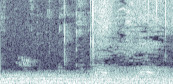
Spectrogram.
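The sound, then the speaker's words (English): Crows cawing a few times at a billabong, harsh calls rising over a steady outdoor rumble of wind and ambient noise. “There are some crows giving you a welcome song.”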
